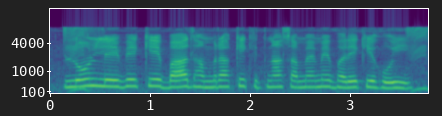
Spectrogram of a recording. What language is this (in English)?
Bhojpuri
